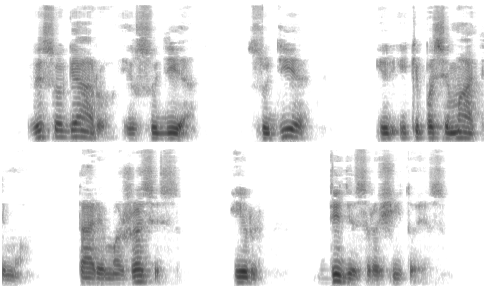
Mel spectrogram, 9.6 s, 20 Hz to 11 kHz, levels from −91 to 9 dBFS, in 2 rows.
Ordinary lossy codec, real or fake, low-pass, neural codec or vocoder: AAC, 32 kbps; real; 9.9 kHz; none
